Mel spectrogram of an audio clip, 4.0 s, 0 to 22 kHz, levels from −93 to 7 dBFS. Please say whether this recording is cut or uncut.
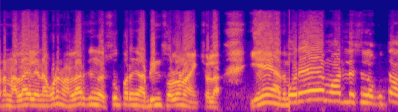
cut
